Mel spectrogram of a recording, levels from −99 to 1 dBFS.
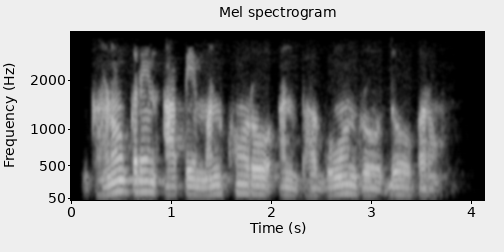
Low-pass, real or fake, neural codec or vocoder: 3.6 kHz; real; none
